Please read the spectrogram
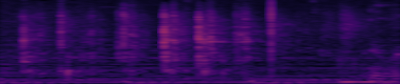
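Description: Plastic mixing bowl knocking and tapping on a granite countertop as bread dough is turned out onto the floured surface: a handful of short sharp knocks over the first second and a half.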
